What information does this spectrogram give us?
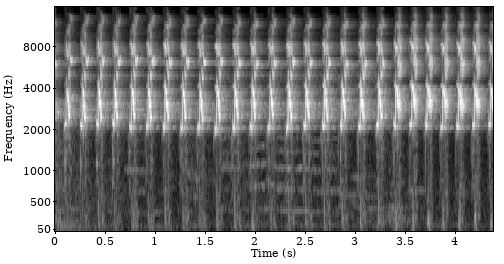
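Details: Fighter lovebird giving a ngekek panjang to anger other lovebirds: a loud shrill chattering trill in regular rhythmic bursts, roughly five pulses each second, steady and unbroken throughout.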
